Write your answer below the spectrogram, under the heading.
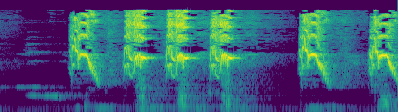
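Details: Common myna, also called Indian maina, singing: six harsh, broadband squawking notes with sharp downward-sweeping whistles, delivered in bursts with brief pauses between them.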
